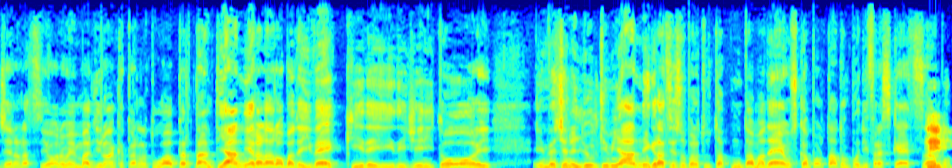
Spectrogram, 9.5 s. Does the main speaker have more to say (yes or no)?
yes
